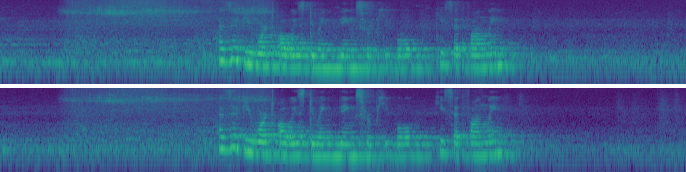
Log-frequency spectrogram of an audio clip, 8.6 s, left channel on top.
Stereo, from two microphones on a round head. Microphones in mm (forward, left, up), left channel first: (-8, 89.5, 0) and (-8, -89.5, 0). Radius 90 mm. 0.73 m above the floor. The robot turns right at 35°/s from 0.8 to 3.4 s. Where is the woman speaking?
15° right (ahead or behind), 1.7 m; by 6.4 s 35° right (ahead or behind), 1.7 m.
